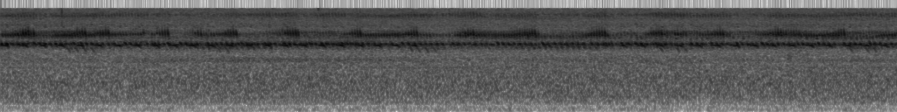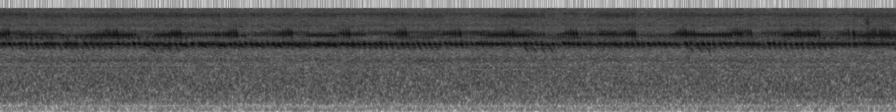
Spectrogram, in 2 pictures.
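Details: Nighttime cricket chorus outdoors, a continuous high-pitched trill at a constant pitch with a softer rhythmically pulsing band above it, layered over a steady wash of dense insect hiss, with no other clear sounds.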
